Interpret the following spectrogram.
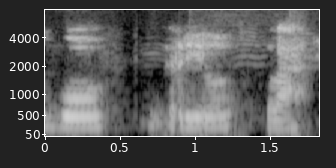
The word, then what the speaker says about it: gorilla: The word gorilla, behind it to go, rilla, is pronounced with a h intonation in the second syllable, so that the dictionary says gorilla.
